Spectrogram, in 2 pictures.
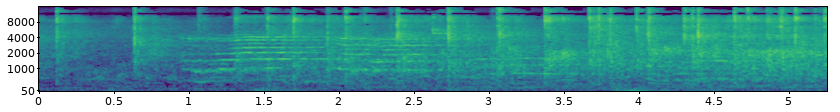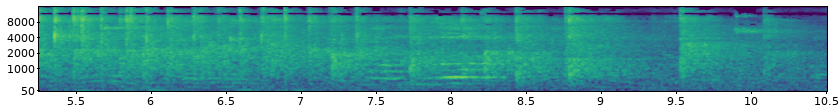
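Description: Young players shout and cheer in a large echoing gym.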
